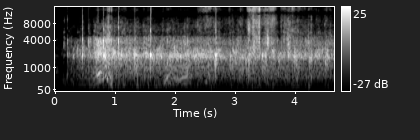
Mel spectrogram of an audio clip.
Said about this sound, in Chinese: 再一次最真诚的掌声来献给我们父亲。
